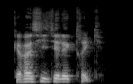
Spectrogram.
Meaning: capacitance (property of an element of an electrical circuit)
- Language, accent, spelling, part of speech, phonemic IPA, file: French, France, capacité électrique, noun, /ka.pa.si.te e.lɛk.tʁik/, LL-Q150 (fra)-capacité électrique.wav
